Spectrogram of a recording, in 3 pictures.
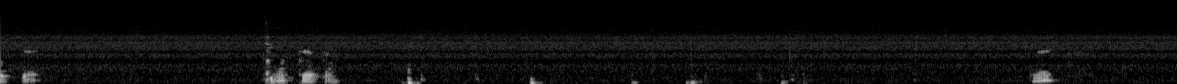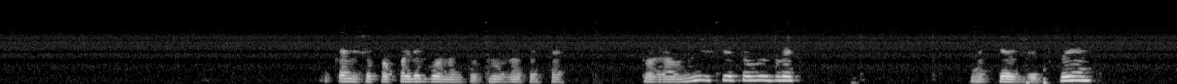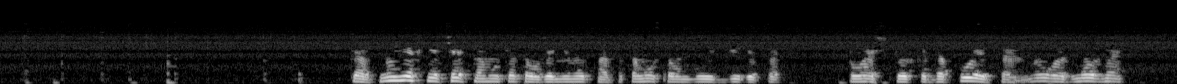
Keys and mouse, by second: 4.2 alt+middle click, 6.9 shift+middle click, 7.9 click, 17.7 click, 19.5 right click, 20.3 middle click, 21.9 c, 24.2 middle click, 24.7 right click, 25.3 middle click, 27.7 middle click, 30.2-31.2 middle drag, 32.5 middle click, 34.1 middle click.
